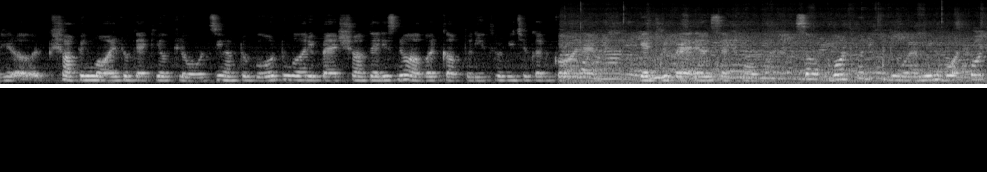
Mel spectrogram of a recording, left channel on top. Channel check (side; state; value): right; silent; digital silence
